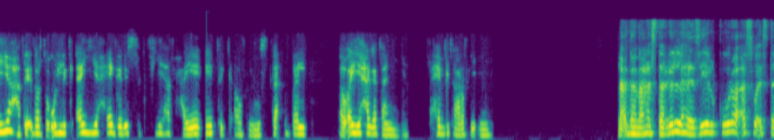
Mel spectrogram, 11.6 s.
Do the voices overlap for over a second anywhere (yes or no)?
no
